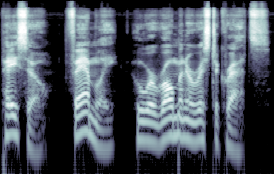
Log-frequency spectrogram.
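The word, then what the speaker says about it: Piso: He writes, the New Testament, the Church and Christianity, were all the creation of the Calpurnius Paizo, pronounced Peso, family, who were Roman aristocrats.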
